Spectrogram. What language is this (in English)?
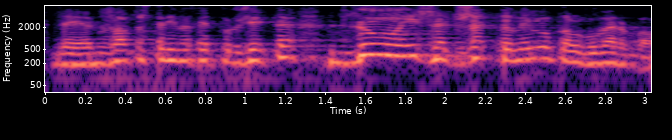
Catalan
